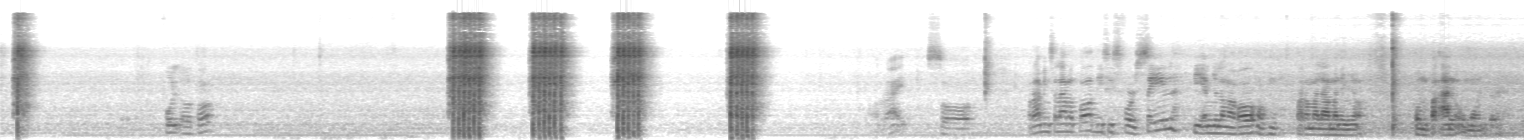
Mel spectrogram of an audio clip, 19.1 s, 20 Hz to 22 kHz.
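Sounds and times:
airsoft rifle full-auto bursts: 0.0 - 0.5, 5.6 - 8.2, 9.1 - 9.7.

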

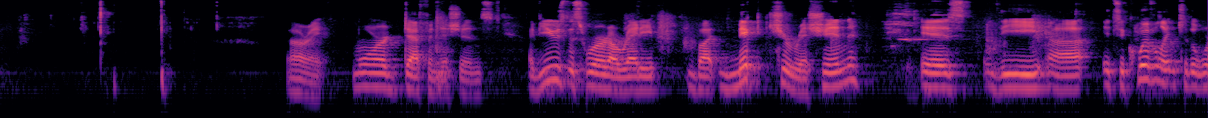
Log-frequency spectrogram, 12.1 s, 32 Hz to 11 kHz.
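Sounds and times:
man talking: 2.9 - 12.0.

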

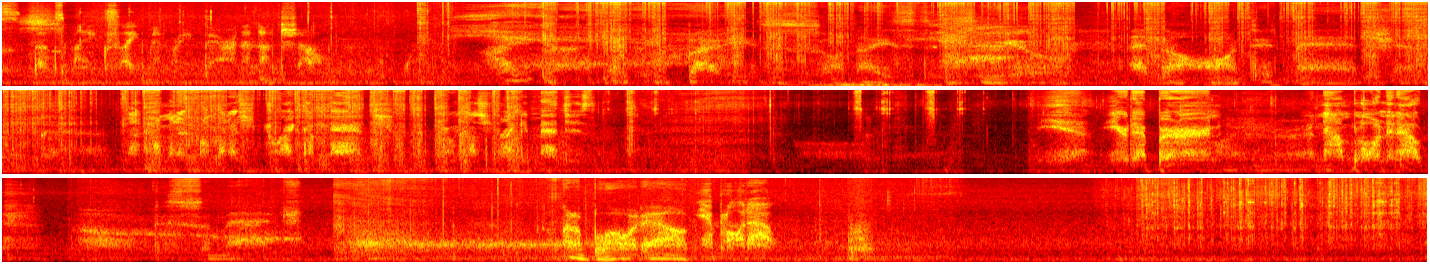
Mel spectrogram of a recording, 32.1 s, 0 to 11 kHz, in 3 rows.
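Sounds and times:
bubble wrap crinkling: 3.1 - 16.6, 29.6 - 32.0
match crackling: 3.1 - 16.6
match flaring hiss: 3.2 - 14.0.

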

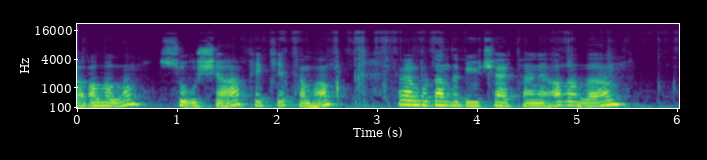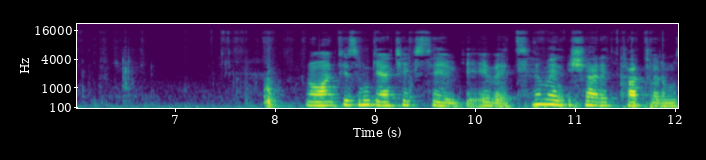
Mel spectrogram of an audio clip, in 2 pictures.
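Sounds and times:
handling cards: 1.9 - 3.8, 4.6 - 8.3.

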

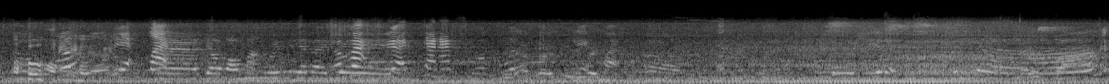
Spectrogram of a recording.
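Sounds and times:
low traffic hum: 0.0 - 11.0
voices: 0.0 - 11.0.

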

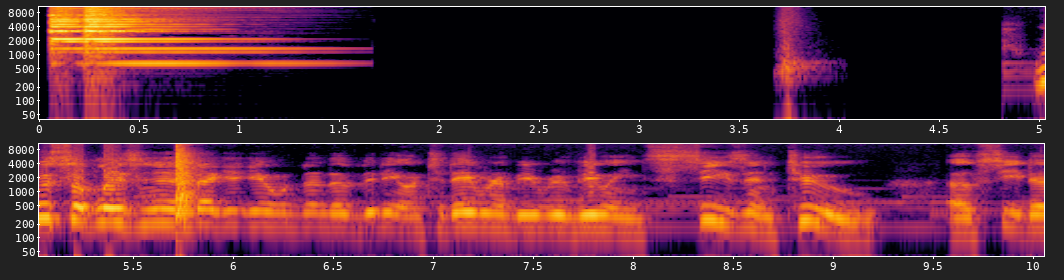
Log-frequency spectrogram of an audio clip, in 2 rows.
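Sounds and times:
notification bell ding: 0.0 - 1.7.

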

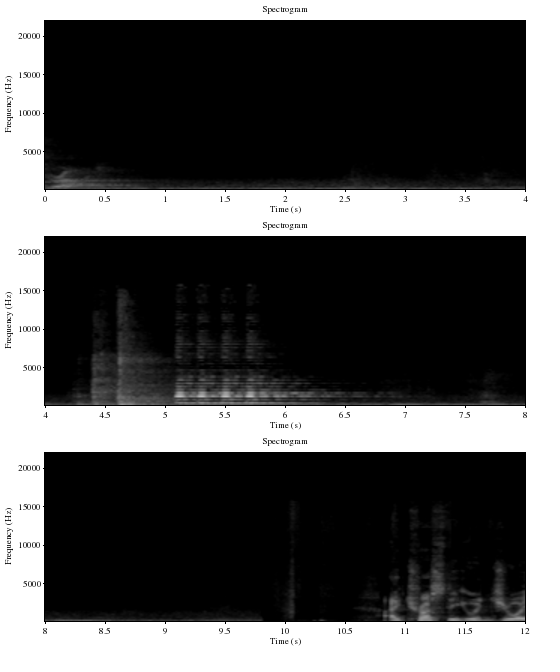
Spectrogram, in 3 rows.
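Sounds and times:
pulsing horn-like tone: 4.9 - 9.6.

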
